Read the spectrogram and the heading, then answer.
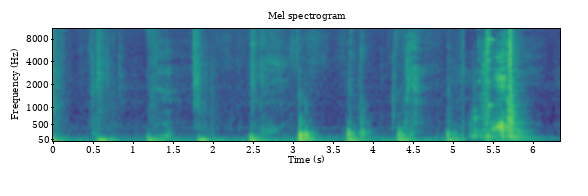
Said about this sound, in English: I'll let you in the back door.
